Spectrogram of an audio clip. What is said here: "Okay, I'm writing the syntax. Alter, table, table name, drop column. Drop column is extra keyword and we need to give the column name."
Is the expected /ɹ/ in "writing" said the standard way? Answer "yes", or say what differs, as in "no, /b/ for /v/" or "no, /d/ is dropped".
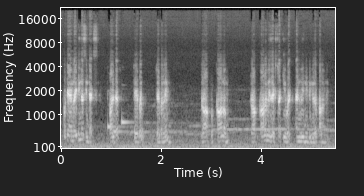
no, /l/ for /ɹ/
